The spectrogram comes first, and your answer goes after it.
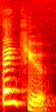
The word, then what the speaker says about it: thank you: 왜냐하면 아무리 TH 사운드를 발음을 낸다 그래서 혀를 이렇게 앞을 이렇게 누르고 이렇게 하면서 하지만 안 돼요.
